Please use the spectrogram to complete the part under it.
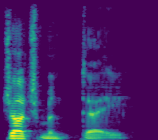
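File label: "judgment day", British English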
